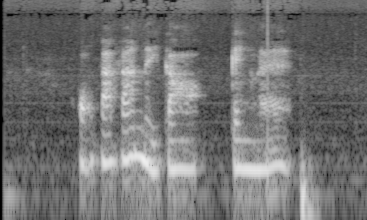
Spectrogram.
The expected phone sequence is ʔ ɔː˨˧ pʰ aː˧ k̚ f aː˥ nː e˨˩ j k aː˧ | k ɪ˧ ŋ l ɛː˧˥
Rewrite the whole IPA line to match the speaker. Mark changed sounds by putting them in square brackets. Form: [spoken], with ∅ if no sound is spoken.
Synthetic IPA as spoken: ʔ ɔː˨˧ [p] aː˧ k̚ f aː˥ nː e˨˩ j k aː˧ | k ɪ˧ ŋ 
